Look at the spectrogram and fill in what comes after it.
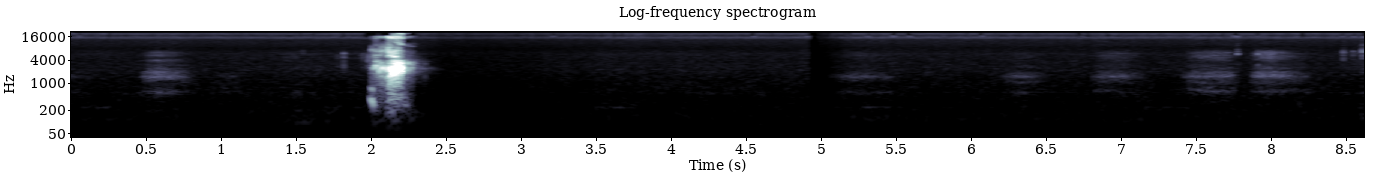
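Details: Person trying to sleep: a single sharp, explosive sneeze in a quiet room, followed by faint soft sounds; sneeze.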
